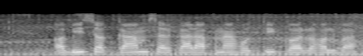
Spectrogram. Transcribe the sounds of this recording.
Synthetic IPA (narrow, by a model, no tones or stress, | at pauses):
ʌ̰bisʌkːamsʌɾkaɾapnaɦot̪ikʌrːʌɦʌlba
